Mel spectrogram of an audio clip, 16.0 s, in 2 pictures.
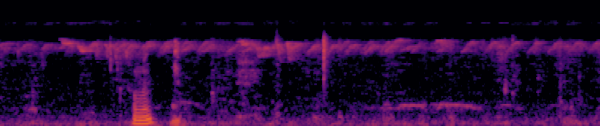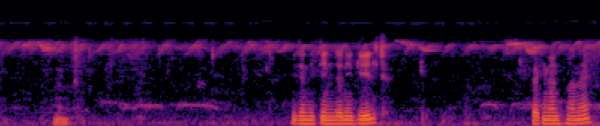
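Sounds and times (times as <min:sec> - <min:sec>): faint birdsong chirps: 0:00.0 - 0:16.0.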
